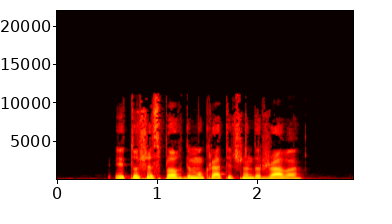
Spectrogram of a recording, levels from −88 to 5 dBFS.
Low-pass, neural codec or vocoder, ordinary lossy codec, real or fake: 19.8 kHz; none; MP3, 48 kbps; real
